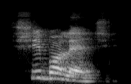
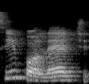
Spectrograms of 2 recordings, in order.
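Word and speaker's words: shibboleth: Eles falam para eles assim: "Diga chibolete". Se ele dissesse cibolete sem conseguir pronunciar corretamente a palavra, prendiam-no e matavam-o no lugar da passagem do Jordão.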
